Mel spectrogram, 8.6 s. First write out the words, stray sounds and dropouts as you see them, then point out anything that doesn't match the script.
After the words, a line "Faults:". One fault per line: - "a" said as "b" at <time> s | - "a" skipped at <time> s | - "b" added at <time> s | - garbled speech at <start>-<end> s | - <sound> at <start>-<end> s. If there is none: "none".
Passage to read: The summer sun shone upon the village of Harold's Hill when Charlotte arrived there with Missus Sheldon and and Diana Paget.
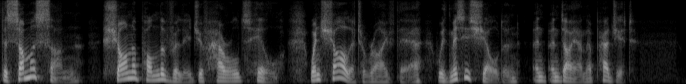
The summer sun shone upon the village of Harold's Hill when Charlotte arrived there with Missus Sheldon and and Diana Paget.
Faults:
none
